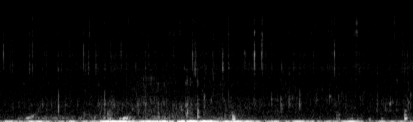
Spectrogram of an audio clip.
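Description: Underwater ambience through a GoPro's waterproof housing: a low muffled rumble of water moving around the camera, with many scattered faint clicks and crackles.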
